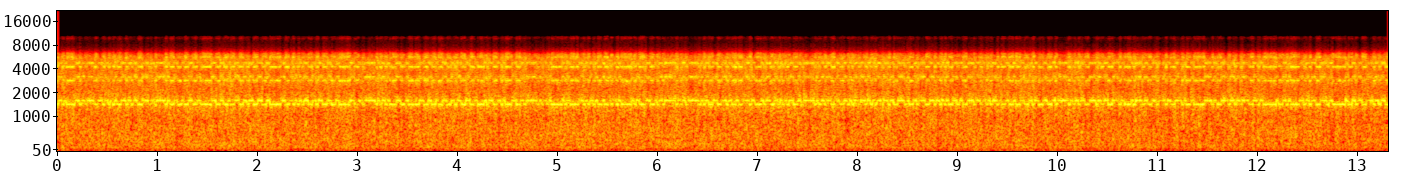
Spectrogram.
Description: Two-tone teleprinter signal, about 170 Hz shift.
